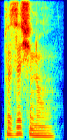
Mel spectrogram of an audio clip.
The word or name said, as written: positional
